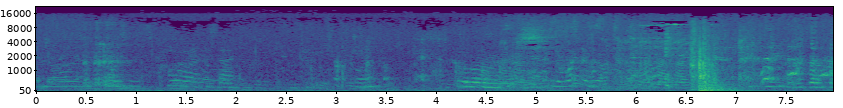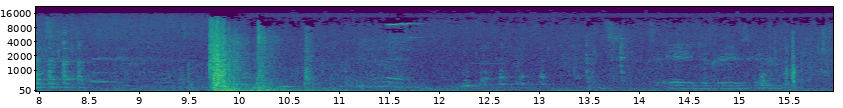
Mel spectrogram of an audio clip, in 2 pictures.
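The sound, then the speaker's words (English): Two doors shut a few seconds apart, each a firm, fairly loud thud, while voices murmur in the background throughout. “Can I close those doors?”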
